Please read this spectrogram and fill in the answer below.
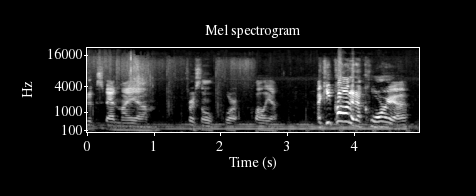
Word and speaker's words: qualia: It's spelled sort of like quality, but it's qualia.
